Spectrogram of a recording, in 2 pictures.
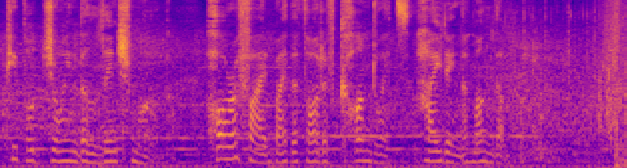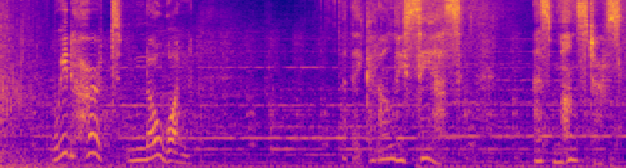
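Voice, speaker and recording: Low-voiced, steely military woman. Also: animated. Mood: grave. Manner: measured, grave, deliberate pauses. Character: steely, calculating female military commander. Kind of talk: dramatic first-person game cutscene narration. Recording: music playing under the voice.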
